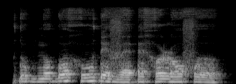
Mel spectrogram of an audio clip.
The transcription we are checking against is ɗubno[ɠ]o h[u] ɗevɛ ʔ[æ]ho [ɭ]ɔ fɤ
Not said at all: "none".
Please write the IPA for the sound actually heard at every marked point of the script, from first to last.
ɠ, u, ɛ, ɭ

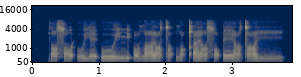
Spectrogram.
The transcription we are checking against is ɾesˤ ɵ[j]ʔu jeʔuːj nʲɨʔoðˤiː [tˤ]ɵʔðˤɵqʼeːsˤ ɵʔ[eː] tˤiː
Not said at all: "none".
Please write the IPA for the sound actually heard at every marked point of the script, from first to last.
j, tˤ, eː

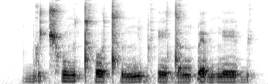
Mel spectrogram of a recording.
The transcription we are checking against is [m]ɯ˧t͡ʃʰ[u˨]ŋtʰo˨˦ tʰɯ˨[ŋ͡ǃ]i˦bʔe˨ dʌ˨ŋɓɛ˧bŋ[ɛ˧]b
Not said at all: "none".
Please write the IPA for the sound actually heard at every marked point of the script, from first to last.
b, u˦, ŋ, e˧

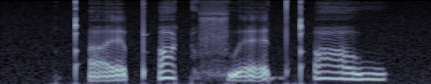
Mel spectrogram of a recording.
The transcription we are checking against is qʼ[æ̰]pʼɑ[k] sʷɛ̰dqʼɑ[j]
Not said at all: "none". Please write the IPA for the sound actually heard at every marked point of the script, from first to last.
ɛ̰, k, w

